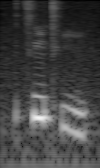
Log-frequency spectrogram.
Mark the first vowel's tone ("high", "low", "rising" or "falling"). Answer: high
